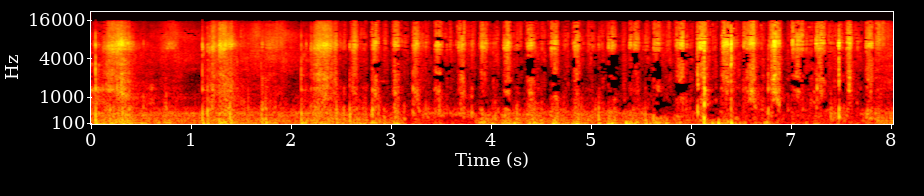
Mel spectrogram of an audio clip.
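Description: A plastic dough scraper and a hand working soft bread dough in a stainless steel mixing bowl: quick, irregular scrapes against the bowl and soft rubbing as the dough is pressed into one lump.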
